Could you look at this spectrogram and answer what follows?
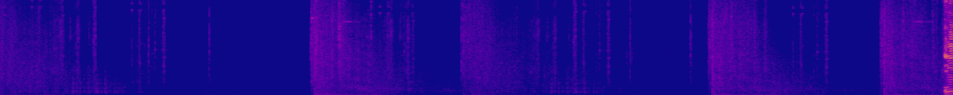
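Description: Fortnite gunfire in bursts: loud volleys of rapid shots separated by short silent gaps, the last burst ending in a sharp crack, with no talking.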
